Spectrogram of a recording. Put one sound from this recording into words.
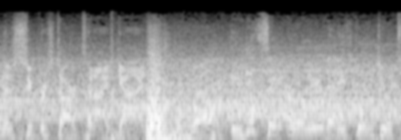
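A wrestler slams an opponent onto the mat with a heavy thud.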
